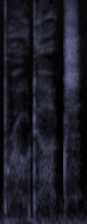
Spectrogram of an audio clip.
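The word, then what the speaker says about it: BRODX: ordered um a fragrance from a company called bro that's how you pronounce it b-r-o-d X I wanted to order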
